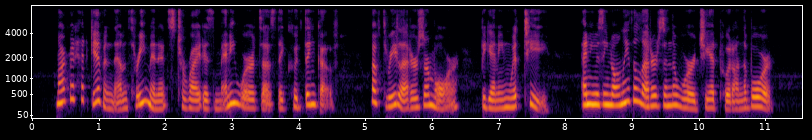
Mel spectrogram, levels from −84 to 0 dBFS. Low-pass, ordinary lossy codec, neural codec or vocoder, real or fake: 7.2 kHz; Opus, 64 kbps; codec, 16 kHz, 4 kbps, X-Codec, HuBERT features, trained on LibriSpeech; fake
